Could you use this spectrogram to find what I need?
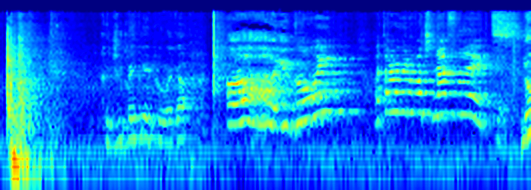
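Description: A young woman speaks with exasperation close by.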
